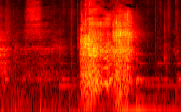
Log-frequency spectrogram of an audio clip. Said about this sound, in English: Guys, I hate to do this, but a bitch is blowing her nose.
